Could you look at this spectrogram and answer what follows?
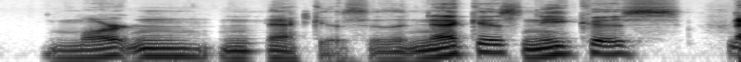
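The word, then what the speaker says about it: Nečas: Nikas. Nekas. All right. Need He's Czechoslovakian. I can't even I know Subie can't spell that.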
